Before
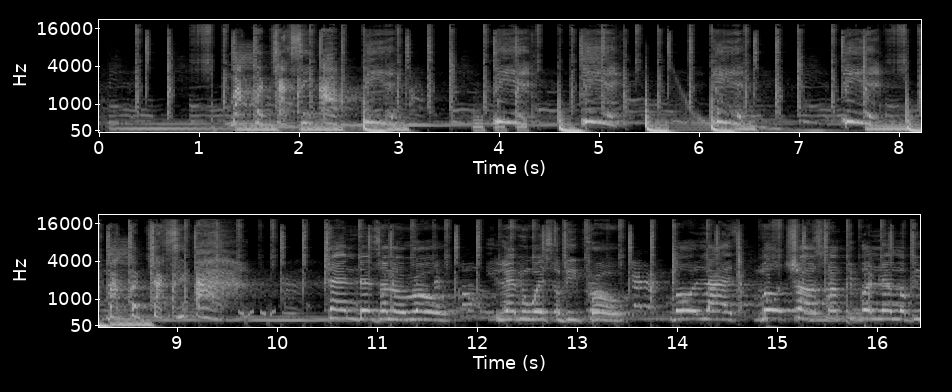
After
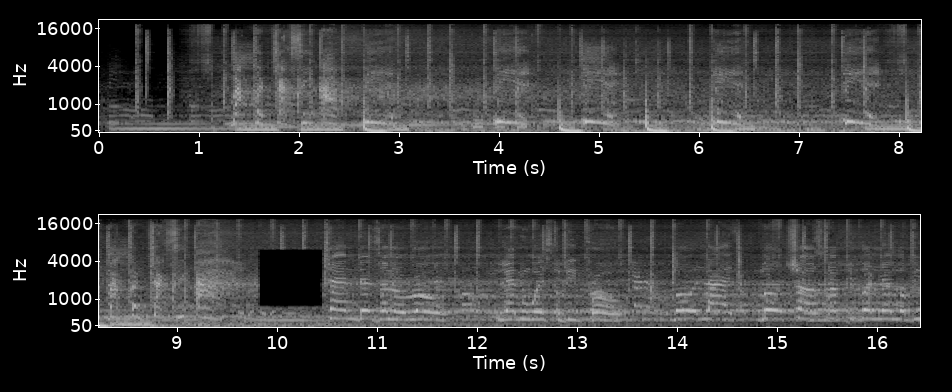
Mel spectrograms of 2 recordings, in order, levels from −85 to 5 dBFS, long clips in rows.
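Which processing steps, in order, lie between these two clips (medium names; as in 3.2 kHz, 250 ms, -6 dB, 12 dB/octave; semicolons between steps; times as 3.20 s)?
4.83–5.74 s: Savitzky-Golay filter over 9 samples; echo that smears into a reverb 576 ms, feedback 77%, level -12.5 dB; 9.81–10.44 s: spectral selection erased 690–6200 Hz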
